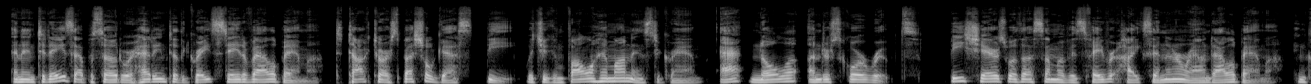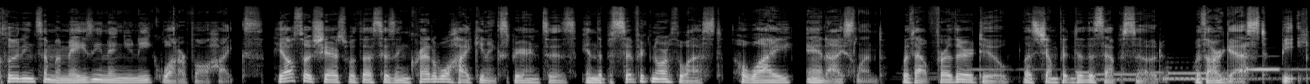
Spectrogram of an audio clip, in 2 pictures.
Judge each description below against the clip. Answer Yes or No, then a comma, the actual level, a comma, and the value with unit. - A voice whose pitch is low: Yes, low, 110 Hz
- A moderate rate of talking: Yes, average, 180 wpm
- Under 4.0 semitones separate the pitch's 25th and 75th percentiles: No, average, 4.6 semitones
